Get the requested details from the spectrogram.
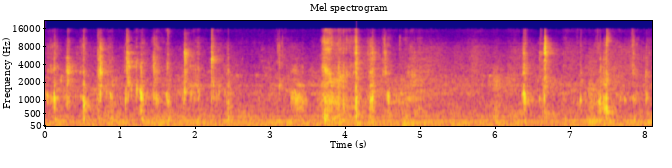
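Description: A young woman chews and slurps wet, sticky meat close to a microphone.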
